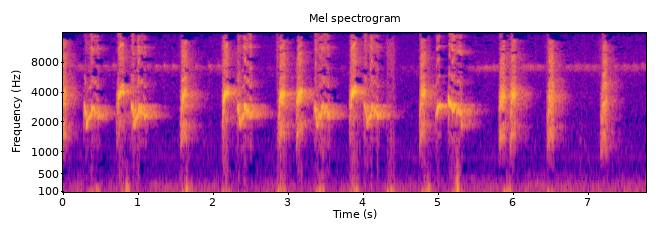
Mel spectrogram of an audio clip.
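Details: Busy sooty-headed bulbul song made of quick snapping chirps that bend downward into warbled whistles, coming in rapid clusters, while a thin high steady tone and soft low thumps sound in the background.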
